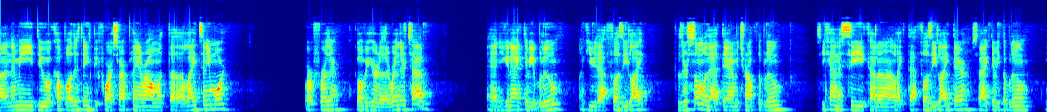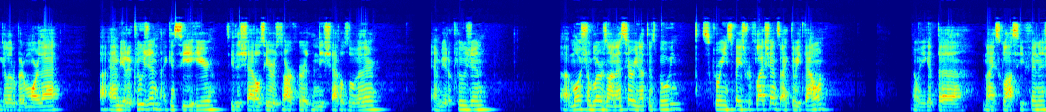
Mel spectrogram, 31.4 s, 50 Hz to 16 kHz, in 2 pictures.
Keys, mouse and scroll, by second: 6.0 click, 9.2 click, 11.6 click, 14.8 click, 21.9 click, 24.9 click, 25.4 click, 27.6 click, 28.7 click, 29.6 click.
